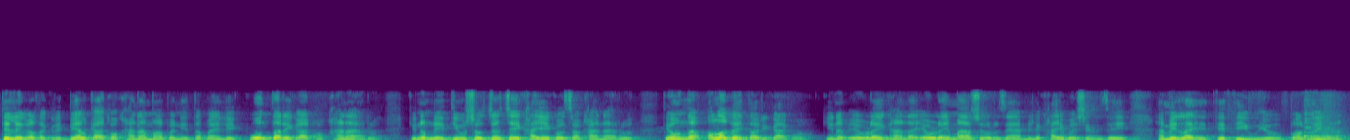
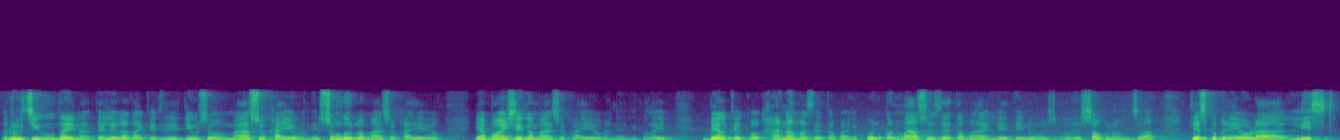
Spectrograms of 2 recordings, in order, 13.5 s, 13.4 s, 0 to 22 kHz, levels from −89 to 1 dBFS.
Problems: constant background noise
